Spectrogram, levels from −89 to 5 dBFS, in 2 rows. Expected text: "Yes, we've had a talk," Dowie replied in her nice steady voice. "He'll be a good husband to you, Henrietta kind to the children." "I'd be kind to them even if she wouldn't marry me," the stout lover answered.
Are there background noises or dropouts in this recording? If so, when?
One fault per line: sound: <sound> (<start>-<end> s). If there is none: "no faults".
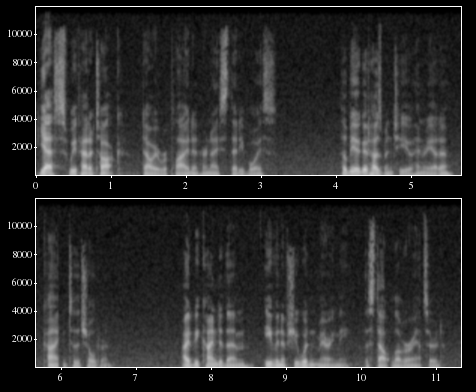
sound: dropout (6.0-6.0 s)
